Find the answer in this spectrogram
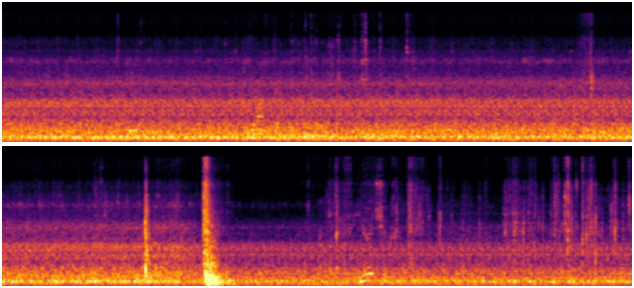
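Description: KAMAZ truck's diesel engine idling steadily, heard from inside the cab, left running to build up air pressure. Two sharp knocks come about eight seconds in, the second the louder.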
